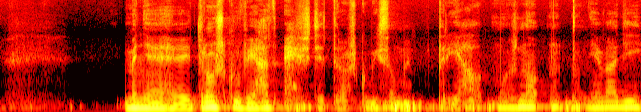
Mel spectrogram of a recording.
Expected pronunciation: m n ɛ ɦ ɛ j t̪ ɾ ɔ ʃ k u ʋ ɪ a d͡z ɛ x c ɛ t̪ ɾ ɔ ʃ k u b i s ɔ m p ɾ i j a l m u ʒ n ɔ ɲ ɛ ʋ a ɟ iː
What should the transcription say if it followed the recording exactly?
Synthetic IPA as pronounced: m ɲ ɛ ɦ ɛ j t̪ ɾ ɔ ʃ k u ʋ ɪ a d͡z ɛ ʃ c ɛ t̪ ɾ ɔ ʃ k u b i s ɔ m p ɾ i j a l m ɔ ʒ n ɔ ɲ ɛ ʋ a ɟ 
